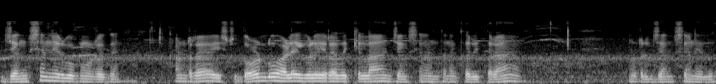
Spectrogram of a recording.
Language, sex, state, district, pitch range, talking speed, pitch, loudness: Kannada, male, Karnataka, Belgaum, 120-145 Hz, 85 wpm, 130 Hz, -17 LUFS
